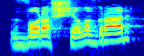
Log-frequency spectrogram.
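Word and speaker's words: Voroshilovgrad: so uh I will recommend a book called VOR shrad um I'll even spell it out because I know it's a it's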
